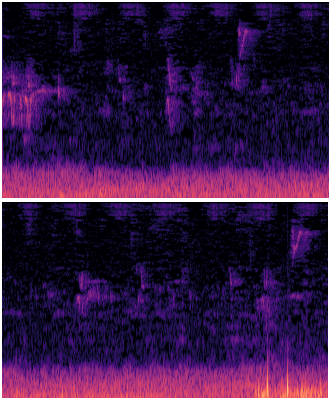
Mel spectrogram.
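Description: Short, scattered bird chirps over a steady low rumble, with a few louder low thumps near the end.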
